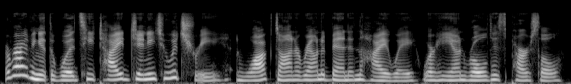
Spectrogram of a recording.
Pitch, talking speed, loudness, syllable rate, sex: 210 Hz, 250 wpm, -17 LUFS, 6.2 syllables/s, female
